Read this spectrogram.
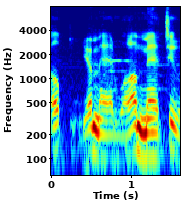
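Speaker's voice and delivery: put-on sarcastic, mocking voice. Retelling how the coach mocked a pouting player: imitating Calipari's sarcastic mocking. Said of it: "instantly go to sarcasm like that".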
